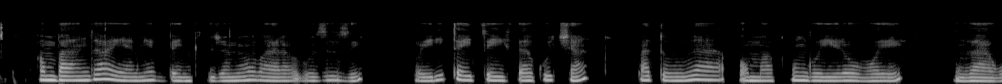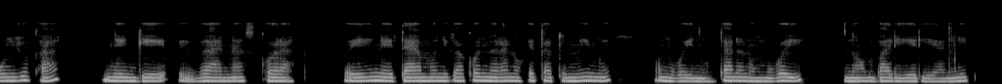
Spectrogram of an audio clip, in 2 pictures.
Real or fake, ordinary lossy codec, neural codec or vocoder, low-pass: fake; MP3, 48 kbps; codec, 16 kHz, 4.8 kbps, FACodec; 7.2 kHz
